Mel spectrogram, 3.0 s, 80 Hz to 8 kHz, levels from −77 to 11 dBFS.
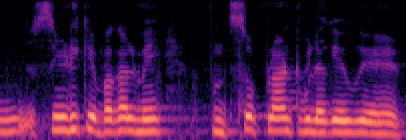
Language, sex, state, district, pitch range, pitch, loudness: Hindi, female, Chandigarh, Chandigarh, 205-225 Hz, 215 Hz, -13 LUFS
